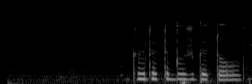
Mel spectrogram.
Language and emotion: Russian, neutral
